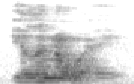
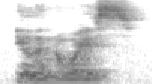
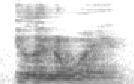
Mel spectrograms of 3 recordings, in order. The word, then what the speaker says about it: Illinois: Illinois, Illinois. Not Illinois. Some Americans do say that. It is pronounced Illinois.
